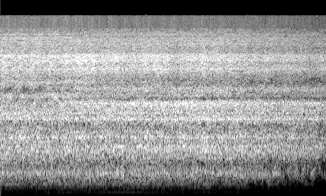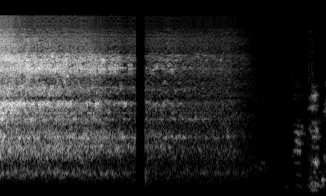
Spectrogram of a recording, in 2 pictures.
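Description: A handheld blow dryer drying a painting roars loud and close, then fades out over several seconds and cuts off, leaving near quiet with a brief knock at the end.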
